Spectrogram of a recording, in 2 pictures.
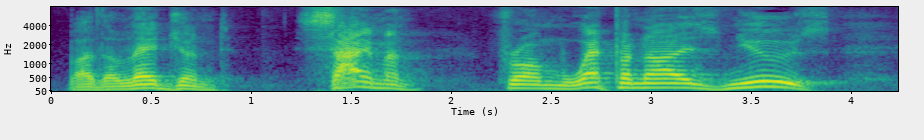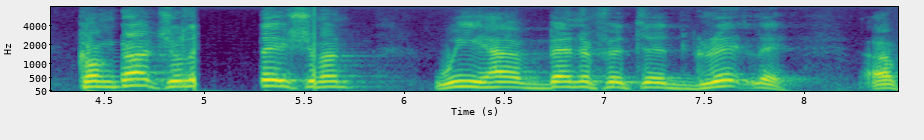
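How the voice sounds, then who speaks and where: A man hosting a talk show, giving wry asides and reading out thanks in a drawn-out way full of fillers. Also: fairly high pitch, warm tone.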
